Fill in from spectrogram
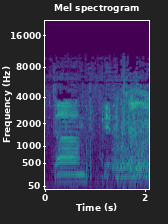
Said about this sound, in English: Take the noisy chair. I love how the wheels on these chairs just go round and round. They're very noisy on the wooden floor.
